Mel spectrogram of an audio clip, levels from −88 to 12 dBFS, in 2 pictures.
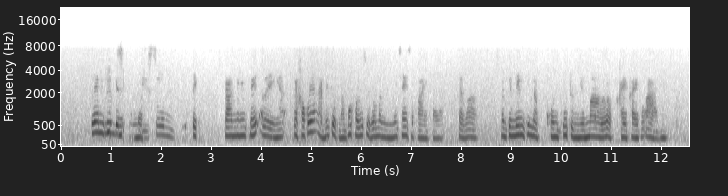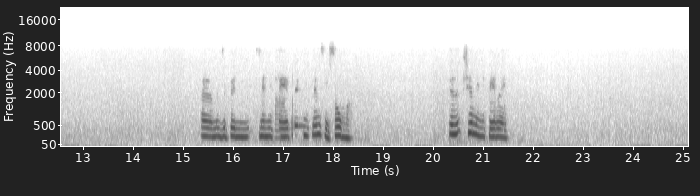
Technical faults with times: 1.23-1.63 speech suppressed in double talk
2.45-2.78 speech suppressed in double talk
3.15-3.27 comfort noise in place of the background
8.71-8.79 comfort noise in place of the background
17.16-17.21 echo leak
17.19-17.42 speech suppressed in double talk
18.75-20.31 comfort noise in place of the background
21.87-25.11 comfort noise in place of the background

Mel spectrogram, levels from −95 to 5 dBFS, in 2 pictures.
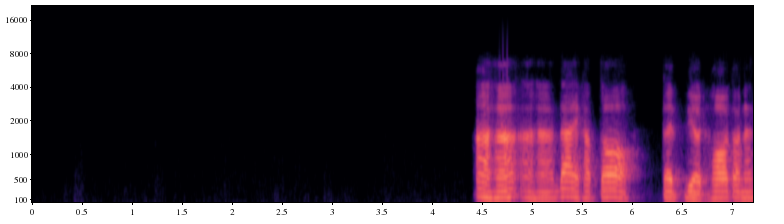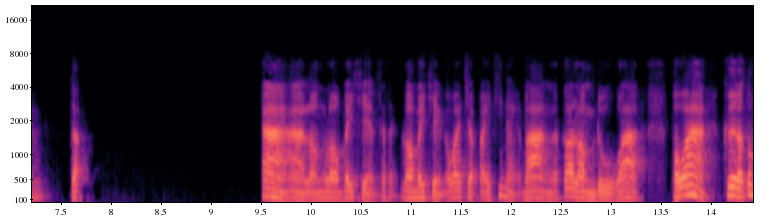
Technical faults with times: none

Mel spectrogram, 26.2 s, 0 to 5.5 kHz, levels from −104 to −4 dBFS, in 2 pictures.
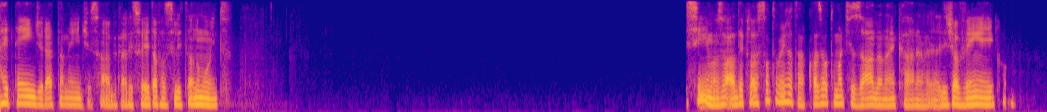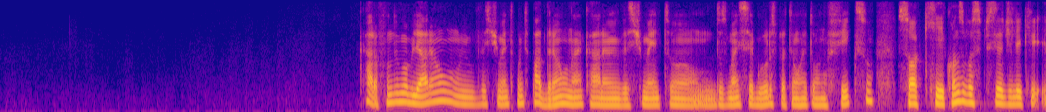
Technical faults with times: none

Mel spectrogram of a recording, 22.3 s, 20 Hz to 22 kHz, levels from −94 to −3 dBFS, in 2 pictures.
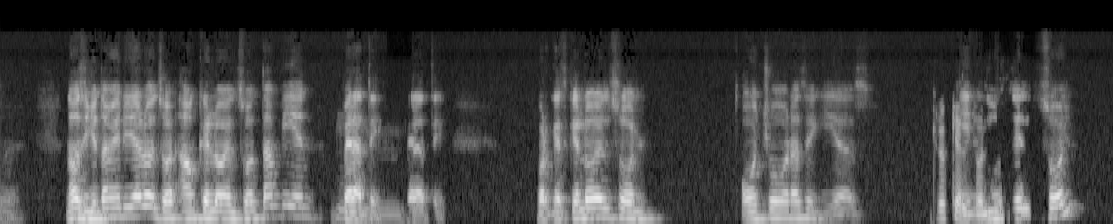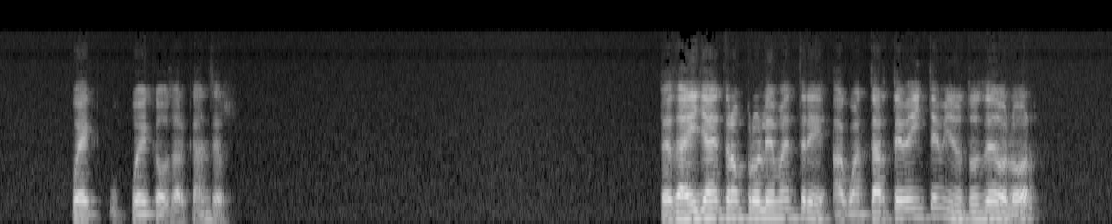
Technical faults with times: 4.06-4.13 speech suppressed in double talk
9.81-10.47 speech suppressed in double talk

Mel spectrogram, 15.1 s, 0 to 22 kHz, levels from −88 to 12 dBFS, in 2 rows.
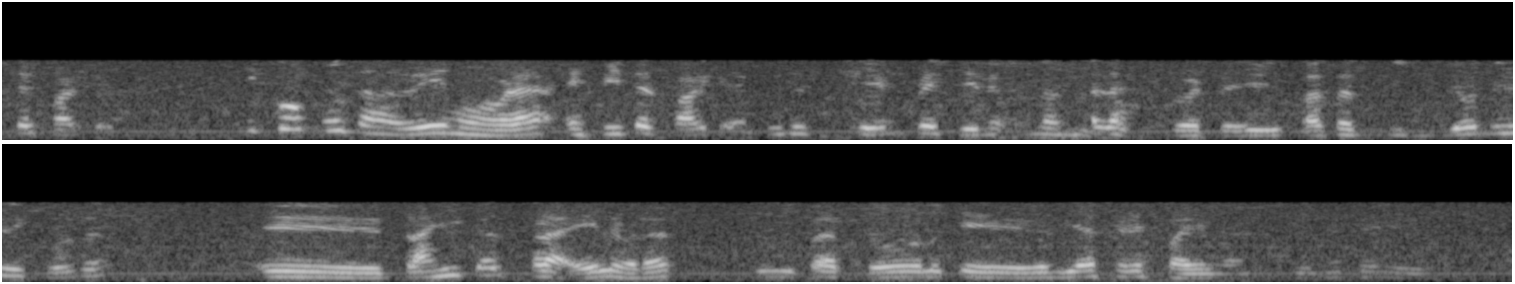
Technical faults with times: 0.00-15.11 noise suppressor artifacts
0.08-0.55 speech cut by the noise suppressor
1.21-1.81 speech cut by the noise suppressor
2.70-8.07 speech cut by the noise suppressor
9.57-10.42 speech cut by the noise suppressor
11.32-11.92 speech cut by the noise suppressor
12.79-14.70 speech cut by the noise suppressor

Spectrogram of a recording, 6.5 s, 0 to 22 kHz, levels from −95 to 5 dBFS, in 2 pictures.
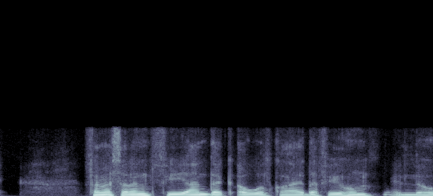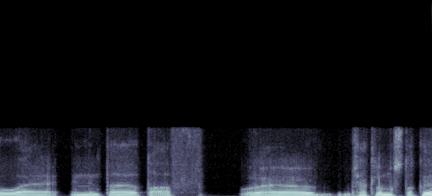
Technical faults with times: none

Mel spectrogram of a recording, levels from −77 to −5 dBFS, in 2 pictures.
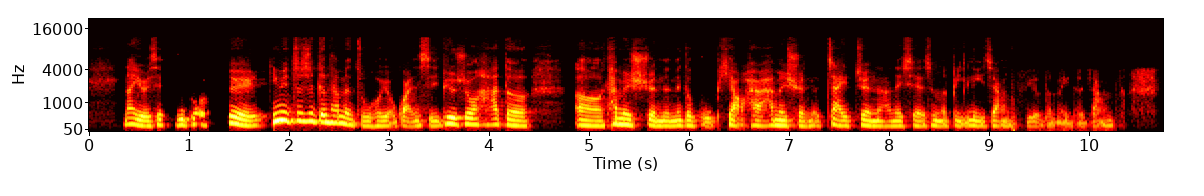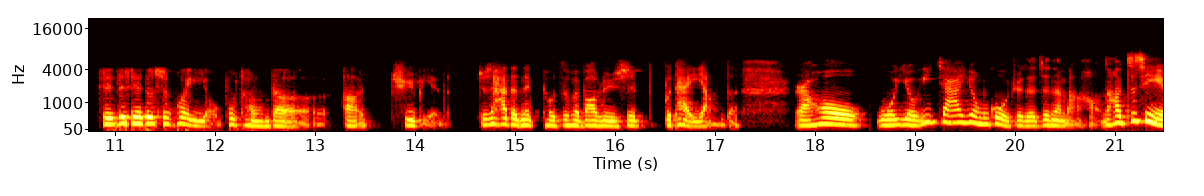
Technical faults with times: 9.25-21.48 call bitrate drop

